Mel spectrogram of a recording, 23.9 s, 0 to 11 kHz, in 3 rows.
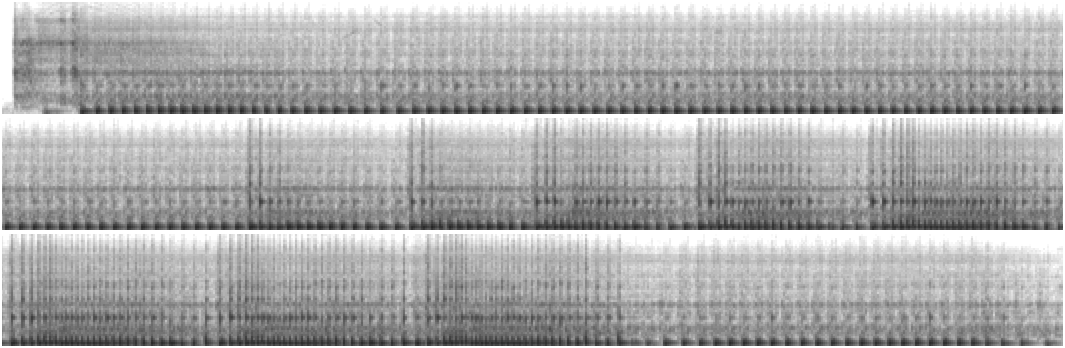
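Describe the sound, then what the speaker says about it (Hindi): A Royal Enfield Classic 350 motorcycle with an aftermarket exhaust and 51,000 km on it starts electrically and runs with a steady, throbbing idle, then revs in several quick bursts with clattering mechanical noise before settling again. "और सेल्फ मारने पे कुछ इसका इस तरीके से आवाज़ आता है।"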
